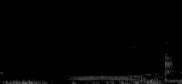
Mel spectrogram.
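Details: Umbalachery cattle held in a pen while being roped, tied with a rope to a tree. A faint, low, steady moo lasts under a second amid background rustling and distant voices.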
